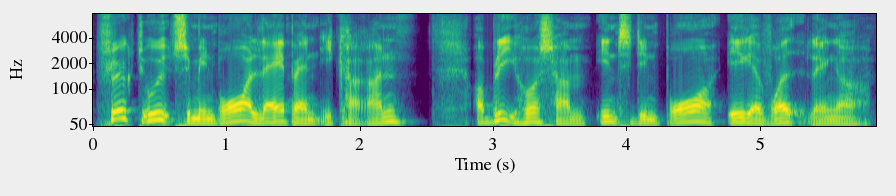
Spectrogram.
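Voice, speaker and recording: A man's voice: on the low side, lively intonation, dry recording, clean studio sound. A man reading aloud, voicing the worried mother Rebekah with an urgent warning tone.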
